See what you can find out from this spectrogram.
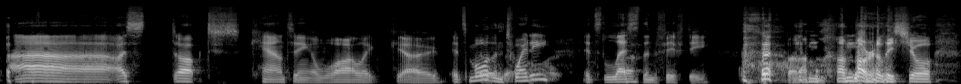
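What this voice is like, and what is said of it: Australian accent. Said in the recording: “my wonderful accent is Australian”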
